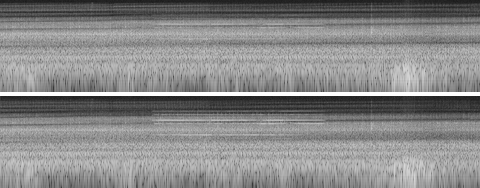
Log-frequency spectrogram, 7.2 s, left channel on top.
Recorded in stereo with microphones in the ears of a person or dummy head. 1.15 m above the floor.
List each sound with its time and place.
0.0 s a vehicle: 5° left (ahead or behind); by 7.2 s 15° left (ahead or behind)
2.3 s a phone ringing: 15° right (ahead or behind)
